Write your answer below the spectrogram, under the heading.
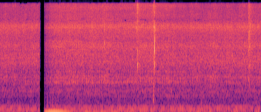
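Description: Electric fan running steadily, an even whirring rush over a low motor hum. The sound cuts out for an instant about a second in, and a few faint clicks come later.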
